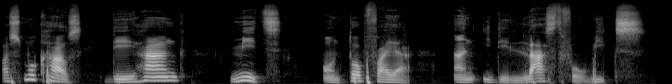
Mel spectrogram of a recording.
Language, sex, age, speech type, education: Nigerian Pidgin, male, 15-29, spontaneous, tertiary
